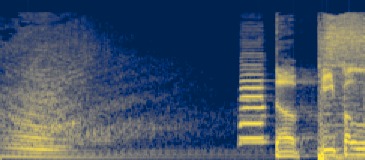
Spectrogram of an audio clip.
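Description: A cartoon sound effect: a pitched tone slides down and fades away, then a cartoon bus horn gives a short toot about a second and a half in.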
